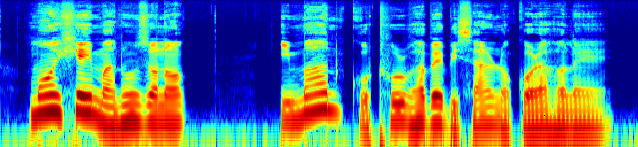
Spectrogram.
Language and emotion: Assamese, sad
